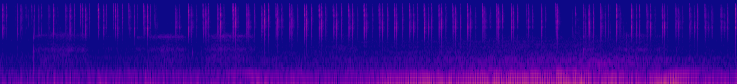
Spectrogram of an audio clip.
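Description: Long acrylic false nails are held in front of the face and their tips tapped against each other. The result is a rapid, uneven stream of sharp, bright clicks, each dying away almost instantly, over a low rumble that swells through the middle of the clip.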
